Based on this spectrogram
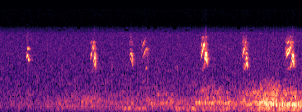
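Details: House finches feeding at a seed feeder, with a series of seven scattered high chirps over six seconds while a low rumbling background noise gradually builds.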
